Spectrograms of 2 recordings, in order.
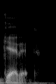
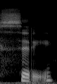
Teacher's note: When a T sound comes between two vowel sounds, it often softens. It sounds less like a sharp T and more like a soft D, or even sometimes a quick R sound. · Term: flap T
